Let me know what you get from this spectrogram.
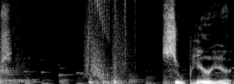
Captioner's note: screen whooshing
